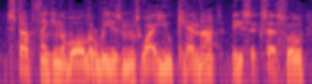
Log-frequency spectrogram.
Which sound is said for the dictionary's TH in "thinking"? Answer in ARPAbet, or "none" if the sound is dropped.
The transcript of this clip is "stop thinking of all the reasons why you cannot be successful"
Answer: TH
